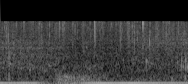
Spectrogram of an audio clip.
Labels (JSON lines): {"label": "biophony", "recorder": "SoundTrap 500"}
